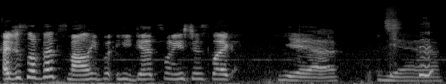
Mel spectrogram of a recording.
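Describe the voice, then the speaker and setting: An excitable woman chatting casually on a group watch-along commentary track. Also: on the high side, unhurried, a little hiss or hum, rough recording. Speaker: fandub cast member and editor on a commentary track.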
